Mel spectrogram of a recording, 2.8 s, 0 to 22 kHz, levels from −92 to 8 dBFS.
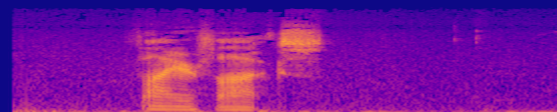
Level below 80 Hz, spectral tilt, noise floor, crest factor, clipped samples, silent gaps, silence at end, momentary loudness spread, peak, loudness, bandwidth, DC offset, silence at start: -46 dBFS; -1.5 dB/octave; -48 dBFS; 20 dB; under 0.1%; none; 0.05 s; 6 LU; -2 dBFS; -15 LUFS; 16 kHz; under 0.1%; 0.1 s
